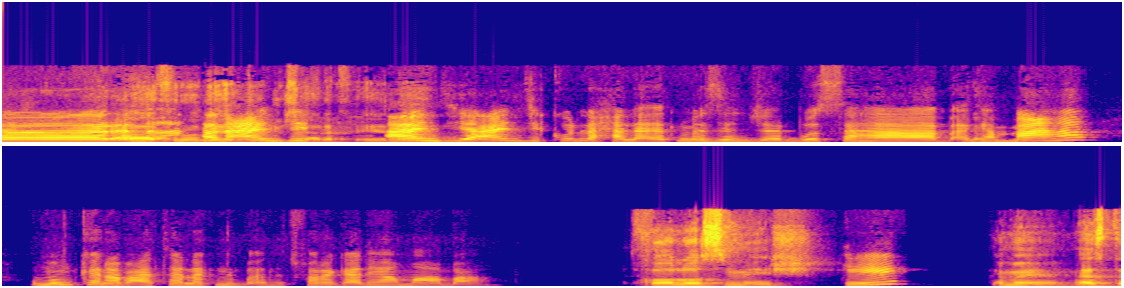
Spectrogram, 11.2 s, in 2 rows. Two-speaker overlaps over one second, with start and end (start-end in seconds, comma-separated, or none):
0.6-2.4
